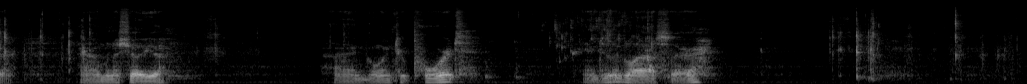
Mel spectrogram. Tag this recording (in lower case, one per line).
liquid
speech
